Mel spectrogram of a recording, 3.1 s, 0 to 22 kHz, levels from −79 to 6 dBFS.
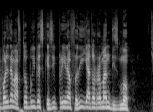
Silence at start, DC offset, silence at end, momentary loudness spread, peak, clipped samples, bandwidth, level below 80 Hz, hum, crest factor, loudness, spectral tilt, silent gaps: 0 s; under 0.1%; 0 s; 4 LU; -2 dBFS; under 0.1%; 15 kHz; -42 dBFS; none; 16 dB; -18 LUFS; -6 dB/octave; none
